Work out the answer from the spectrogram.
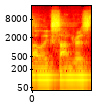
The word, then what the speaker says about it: Alexandra: too wrong though because even though like the American way is always going to be like Alex Alexandra uh they're Romanian and uh you can tell from basically when Alexandra pronounces Andrea's name her pronunciation is way closer to Norwegian than it is to American and so I think the ranian way of saying Alexandra is is always going to be quite close to the other European countries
